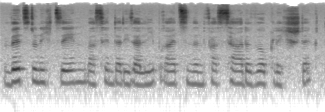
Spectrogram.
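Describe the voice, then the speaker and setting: Old sinister seer leading a cult, read by a woman slow and even, cold and knowing. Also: mid-range voice, slight background noise, close to an everyday voice, poor audio. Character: old scarred male cult leader and seer.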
